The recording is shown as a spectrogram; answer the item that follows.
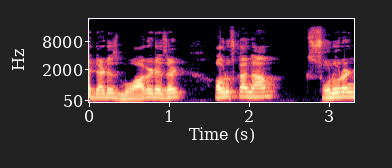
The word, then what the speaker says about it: Mojave: मोआवे, ये जे लगभग इसका यहाँ पर साइलेंट है, यहाँ पर अगर बात करें तो AH साइलेंट है, तो इसका नाम इसको प्रोनाउंस करा जाता है मोआवे डेजर्ट।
